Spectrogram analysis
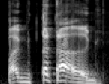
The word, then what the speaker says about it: Pagtatag: I love how you pronounce that. Pagtatag. Yeah, you have to have that exclamation.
